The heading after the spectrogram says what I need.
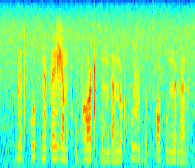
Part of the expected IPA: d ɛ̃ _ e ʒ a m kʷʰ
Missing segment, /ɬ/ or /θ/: θ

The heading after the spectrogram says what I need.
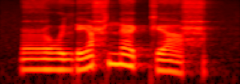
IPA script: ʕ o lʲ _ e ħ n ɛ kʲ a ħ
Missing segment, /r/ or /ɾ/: ɾ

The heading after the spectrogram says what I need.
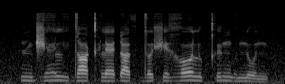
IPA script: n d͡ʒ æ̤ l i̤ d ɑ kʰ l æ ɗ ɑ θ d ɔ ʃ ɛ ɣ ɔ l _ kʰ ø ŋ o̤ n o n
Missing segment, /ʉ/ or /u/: u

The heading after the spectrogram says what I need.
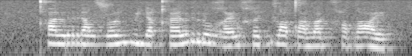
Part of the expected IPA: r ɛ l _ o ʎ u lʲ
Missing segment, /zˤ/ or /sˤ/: zˤ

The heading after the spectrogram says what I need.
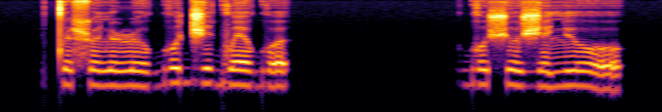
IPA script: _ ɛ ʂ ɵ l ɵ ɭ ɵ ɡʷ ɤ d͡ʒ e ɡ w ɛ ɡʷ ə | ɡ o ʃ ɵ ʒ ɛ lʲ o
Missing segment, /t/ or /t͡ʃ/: t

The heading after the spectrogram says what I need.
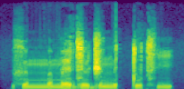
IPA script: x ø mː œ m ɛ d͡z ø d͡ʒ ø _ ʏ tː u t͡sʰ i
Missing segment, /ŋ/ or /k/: ŋ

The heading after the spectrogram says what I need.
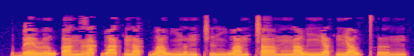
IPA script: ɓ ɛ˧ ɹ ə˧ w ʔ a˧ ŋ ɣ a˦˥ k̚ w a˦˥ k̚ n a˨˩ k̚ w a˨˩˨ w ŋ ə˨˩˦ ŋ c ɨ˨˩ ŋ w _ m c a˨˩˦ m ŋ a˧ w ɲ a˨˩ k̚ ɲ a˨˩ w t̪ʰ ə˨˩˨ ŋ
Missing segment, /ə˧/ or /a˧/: a˧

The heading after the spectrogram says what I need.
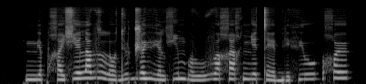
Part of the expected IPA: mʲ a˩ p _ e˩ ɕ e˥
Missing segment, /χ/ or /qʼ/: χ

